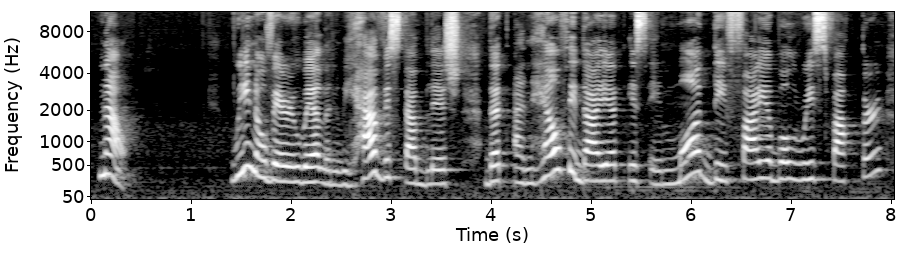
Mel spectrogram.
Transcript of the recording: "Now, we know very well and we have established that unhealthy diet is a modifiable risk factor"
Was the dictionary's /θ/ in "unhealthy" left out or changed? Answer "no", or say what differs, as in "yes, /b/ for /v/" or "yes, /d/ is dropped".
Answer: no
